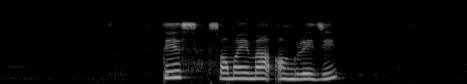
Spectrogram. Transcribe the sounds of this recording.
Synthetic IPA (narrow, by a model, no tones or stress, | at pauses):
t̪esːʌmʌjmaʔʌŋɡred͡zi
